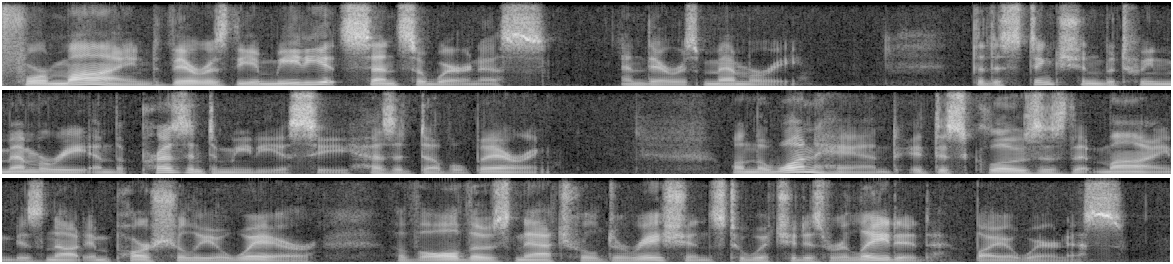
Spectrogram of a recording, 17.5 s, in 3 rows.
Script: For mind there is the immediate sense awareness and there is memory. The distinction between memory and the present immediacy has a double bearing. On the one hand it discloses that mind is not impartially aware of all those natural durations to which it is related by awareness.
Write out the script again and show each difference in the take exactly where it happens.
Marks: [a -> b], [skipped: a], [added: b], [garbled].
For mind there is the immediate sense awareness and there is memory. The distinction between memory and the present immediacy has a double bearing. On the one hand it discloses that mind is not impartially aware of all those natural durations to which it is related by awareness.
